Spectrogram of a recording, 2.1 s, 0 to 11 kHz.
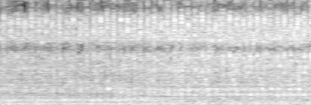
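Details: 2011 Peugeot 207 after fixing stalling, misfire and rough idle, cylinder 4 compression now okay: steady, even idle with no misses or knocks during warm-up as coolant rises, smooth low hum; normal idle.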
